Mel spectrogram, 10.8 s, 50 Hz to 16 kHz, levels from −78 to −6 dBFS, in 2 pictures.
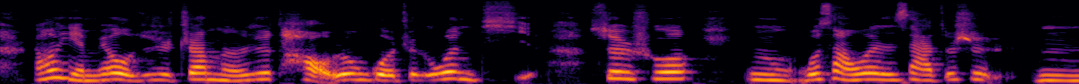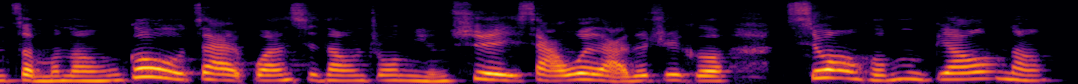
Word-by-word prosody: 然 260 - -5
后 330 - +3
也 245 - 0
没 215 +3 -3
有 260 -3 +4
就 225 - -10
是 240 - -4
专 265 +3 +1
门 220 -2 -2
去 270 +2 0
讨 - - 0
论 250 0 +2
过 235 -2 +4
这 240 - -4
个 235 - -3
问 280 0 +2
题。 340 - -14 0.2
所 305 - -1
以 - - 0
说， 290 +1 +1 0.3
嗯， 240 -3 -2
我 245 - +1
想 240 - 0
问 260 -1 +2
一 240 - -4
下， 240 -3 -3
就 240 - -8
是， 260 -1 -6
嗯， 220 -1 -4
怎 225 0 +2
么 200 +1 -1
能 205 +2 -1
够 360 -2 +6
在 255 -3 +2
关 225 +2 -1
系 235 -2 -8
当 220 -1 -3
中 225 +1 -5
明 200 -2 -4
确 245 +4 +4
一 220 - 0
下 215 - -1
未 255 +3 +5
来 230 - +1
的 215 - -1
这 235 +2 -3
个 210 -2 +1 0.3
期 325 - -4
望 330 -3 +5
和 225 -3 -4
目 270 +2 -5
标 270 +3 0
呢？ 235 -4 -4
240 Hz, 295 characters per minute, -24 LUFS, 220-270 Hz, 0.3 s, 够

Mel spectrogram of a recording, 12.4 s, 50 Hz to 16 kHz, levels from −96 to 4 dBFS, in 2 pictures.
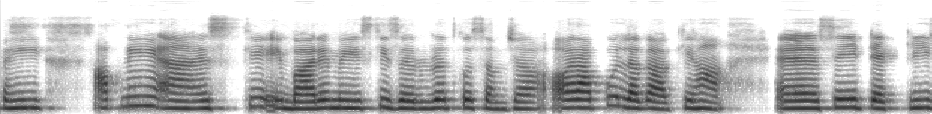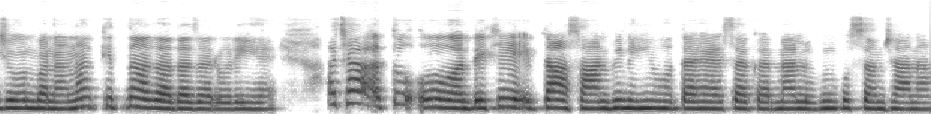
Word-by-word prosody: कहीं 250 0 +1 0.4
आपने 280 +4 -2
अ, 235 -4 +2
इसके 240 +3 -3
बारे 225 +2 +6
में 250 -1 +3
इसकी 240 +3 -2
ज़रूरत 240 +1 +2
को 260 - +4
समझा 225 -2 -2
और 250 +3 +1
आपको 255 +4 +3
लगा 240 -5 +5
कि 245 - 0
हाँ, 230 -3 +1 0.3
ऐसे 235 +3 +3
टेक 230 -1 +2
फ्री 250 +1 -1
ज़ोन 245 -1 0
बनाना 230 +4 -1
कितना 280 -1 -3
ज़्यादा 225 -2 +2
ज़रूरी 210 0 -4
है। 210 0 -9 0.4
अच्छा 375 -3 -2
तो 285 +6 -11 0.4
अ, 235 - +2
देखिए 245 +4 -1
इतना 255 +1 -2
आसान 230 -1 -1
भी 250 - 0
नहीं 240 0 +2
होता 230 0 -2
है 225 -1 -2
ऐसा 230 +1 -3
करना, 220 0 -5
लोगों 225 +1 -2
को 245 - -3
समझाना, 220 -3 -4
235 Hz, 190 wpm, -21 LUFS, 225-255 Hz, 0.4 s, बारे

